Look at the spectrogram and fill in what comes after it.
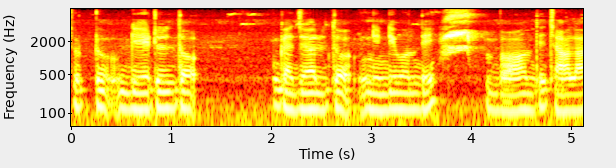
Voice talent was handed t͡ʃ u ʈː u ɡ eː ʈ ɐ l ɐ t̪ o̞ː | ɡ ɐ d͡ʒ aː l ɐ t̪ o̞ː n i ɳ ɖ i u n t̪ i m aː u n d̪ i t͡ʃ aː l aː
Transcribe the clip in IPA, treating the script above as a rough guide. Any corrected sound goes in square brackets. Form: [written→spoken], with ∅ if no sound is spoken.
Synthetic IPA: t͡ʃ u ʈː u ɡ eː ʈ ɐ l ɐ t̪ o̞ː | ɡ ɐ d͡ʒ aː l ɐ t̪ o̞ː n i ɳ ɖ i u n [t̪→d̪] i [m→b] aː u n d̪ i t͡ʃ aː l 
